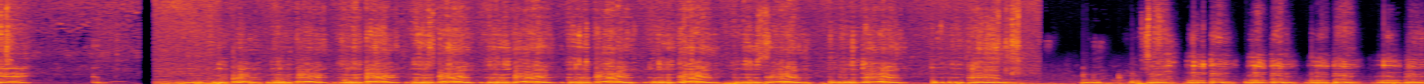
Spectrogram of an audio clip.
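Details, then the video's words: Leopard calling with a long run of coarse, sawing grunts repeated at a steady pace, the sequence broken by abrupt cuts between segments. "the sound of leopards"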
